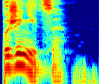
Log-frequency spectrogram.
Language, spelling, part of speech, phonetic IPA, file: Russian, пожениться, verb, [pəʐɨˈnʲit͡sːə], Ru-пожениться.ogg
- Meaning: 1. to marry (as a couple) 2. passive of пожени́ть (poženítʹ)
